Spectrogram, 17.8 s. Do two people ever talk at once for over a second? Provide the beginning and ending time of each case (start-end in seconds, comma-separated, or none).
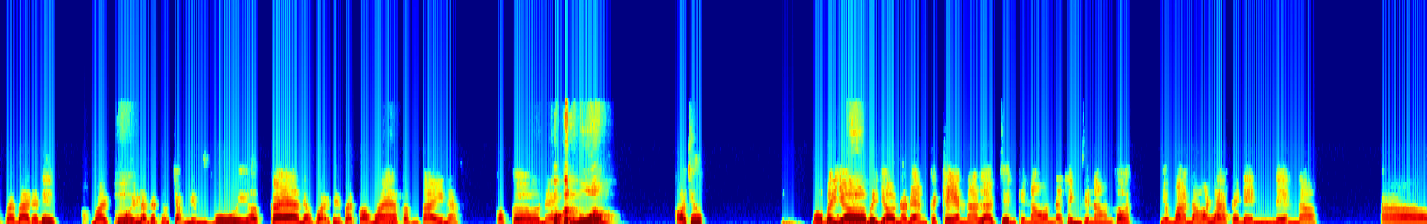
none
